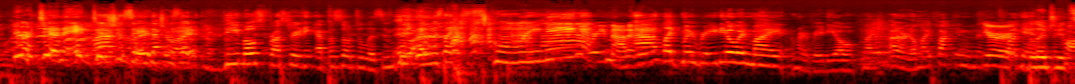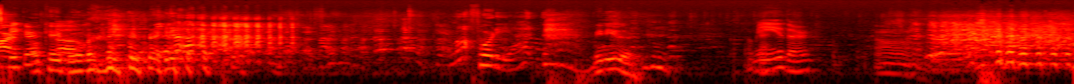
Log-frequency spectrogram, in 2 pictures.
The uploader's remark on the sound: OUR FIRST LIVE SHOW! Live at The Mint in Victoria BC.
